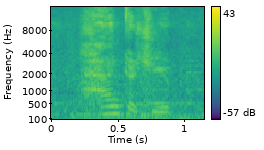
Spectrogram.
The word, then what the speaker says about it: handkerchief: We have to silent the letter D. So you cannot say like Wednesday, you cannot say handsome, you cannot say handkerchief, you cannot say sandwich, but correct pronunciation will come. The certain rule is that Wednesday, handsome, handkerchief, and sandwich. So now just move for the silent E.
